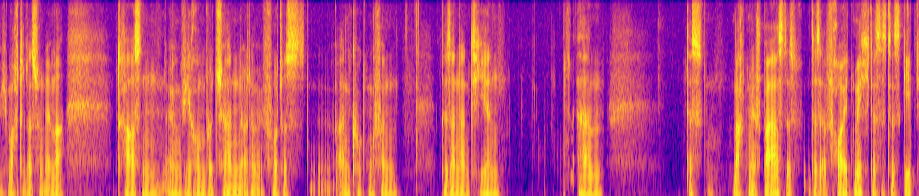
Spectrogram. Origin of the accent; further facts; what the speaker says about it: Wistedt, Lower Saxony, Germany; Ich bin ja in Visted aufgewachsen.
